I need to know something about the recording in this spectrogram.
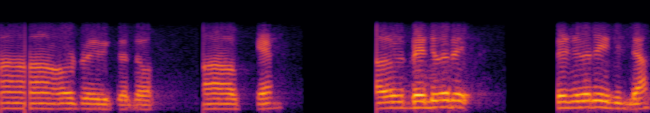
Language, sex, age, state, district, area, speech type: Malayalam, male, 18-30, Kerala, Kozhikode, urban, conversation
